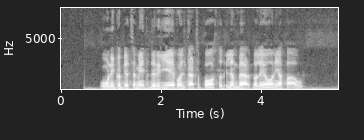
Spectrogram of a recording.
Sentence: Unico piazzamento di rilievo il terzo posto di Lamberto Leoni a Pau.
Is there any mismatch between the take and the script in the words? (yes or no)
no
